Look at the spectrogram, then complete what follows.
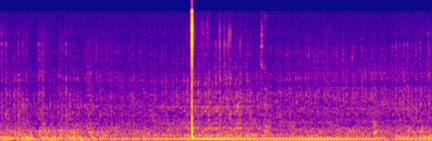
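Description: Tractor's diesel engine running steadily. A single sharp click comes near the three-second mark, and the engine gets a little louder just after it.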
